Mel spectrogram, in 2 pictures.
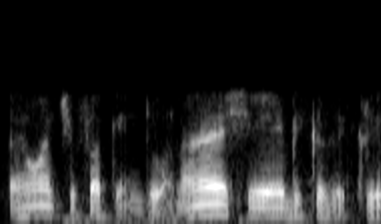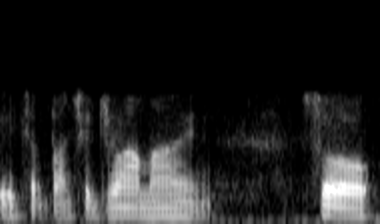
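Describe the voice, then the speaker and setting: Calling from prison on a muffled line, an incarcerated man with a lowish, gravelly voice shares his life story. He rambles casually, using lots of slang and profanity.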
